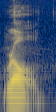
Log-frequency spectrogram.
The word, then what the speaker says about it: Roald: Ronald Dahl actually hated, or Roald Dahl. Roald Dahl. How do you say that for his name? – Roald. – Roald. I always thought it was Ronald until like fucking 3 years ago.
